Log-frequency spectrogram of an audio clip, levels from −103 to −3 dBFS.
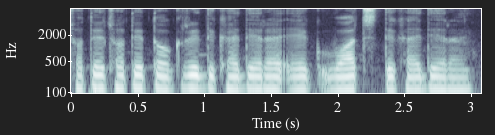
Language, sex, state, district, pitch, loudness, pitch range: Hindi, male, Arunachal Pradesh, Longding, 115 Hz, -16 LUFS, 115-125 Hz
